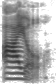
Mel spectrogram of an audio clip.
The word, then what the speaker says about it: aisle: oh i'll io so forget the a at the beginning forget the s and just say i'll i'll it kind of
